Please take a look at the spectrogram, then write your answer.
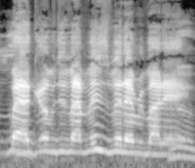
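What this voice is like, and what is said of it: Cartoon kid character voice. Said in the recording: “Do I sound like one of the Cosby kids? Because that's what I'm going for today.”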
